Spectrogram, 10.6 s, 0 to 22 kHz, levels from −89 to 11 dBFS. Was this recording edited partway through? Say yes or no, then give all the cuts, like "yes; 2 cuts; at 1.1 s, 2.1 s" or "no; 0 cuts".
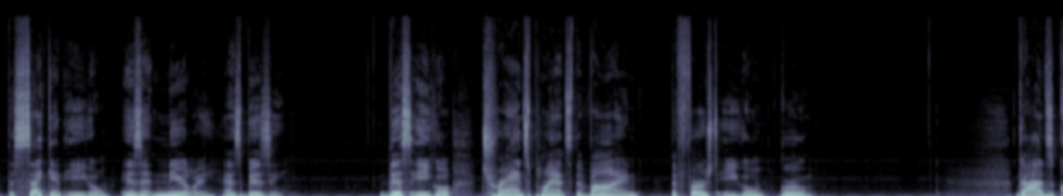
no; 0 cuts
